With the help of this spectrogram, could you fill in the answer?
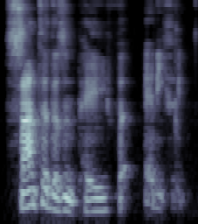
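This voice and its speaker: A man's voice: mid-range voice, normal speed, bright, forceful tone, slightly rough. An actor playing a cynical, exasperated young man in an audio drama, with a sardonic, disbelieving way of talking. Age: young adult. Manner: sardonic, incredulous. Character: cynical adult man, exasperated, let-down Christmas sceptic, best friend. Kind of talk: naturalistic audio drama dialogue.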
